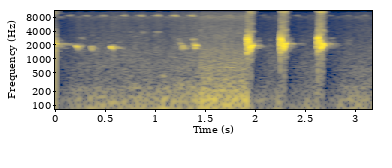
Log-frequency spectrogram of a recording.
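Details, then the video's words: Wild yellow-vented bulbul, natural sound used to lure birds. Soft clipped chips build to three loud, harsh 'chuk chuk chuk' notes about 0.35 seconds apart, over a faint steady insect whine. "PANCINGAN TRUCUKAN BAHAN Asli Suara Alam Liar CUK CUK CUK memanggil"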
